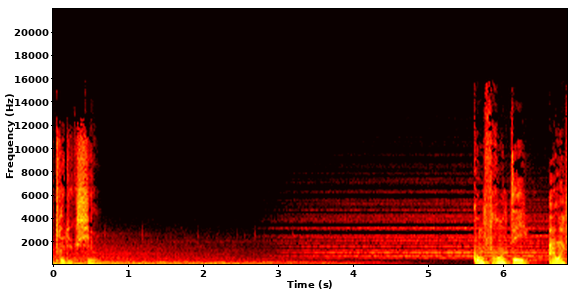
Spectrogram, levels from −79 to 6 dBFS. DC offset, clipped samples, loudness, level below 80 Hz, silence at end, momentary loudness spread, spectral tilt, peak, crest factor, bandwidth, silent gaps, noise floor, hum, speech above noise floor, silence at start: under 0.1%; under 0.1%; -15 LUFS; -34 dBFS; 0 s; 26 LU; -5 dB/octave; 0 dBFS; 18 dB; 15.5 kHz; none; -40 dBFS; none; 26 dB; 0 s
